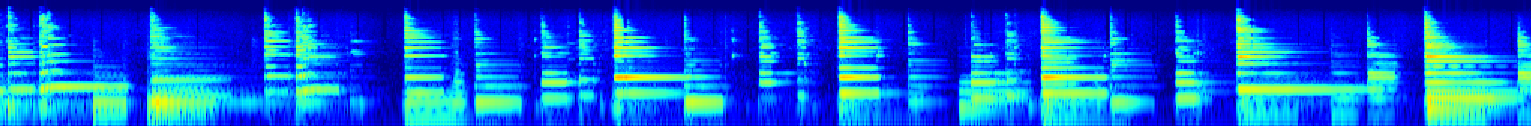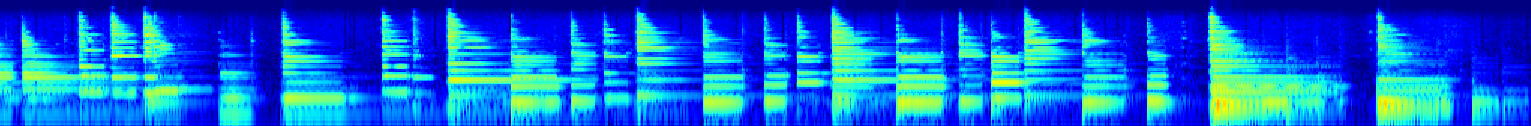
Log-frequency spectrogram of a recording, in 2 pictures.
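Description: Solo nylon-string classical guitar played by hand: plucked notes and chords that each ring out and fade, in a steady flow of phrases with a few short breaks.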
